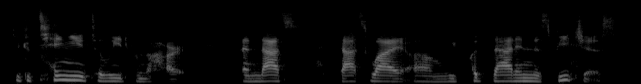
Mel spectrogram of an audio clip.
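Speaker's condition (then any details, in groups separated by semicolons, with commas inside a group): Cleft lip and palate; cleft made eating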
